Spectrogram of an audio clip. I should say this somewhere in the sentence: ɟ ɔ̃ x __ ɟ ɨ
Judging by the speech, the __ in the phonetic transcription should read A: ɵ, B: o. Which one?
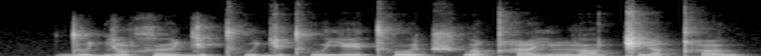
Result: A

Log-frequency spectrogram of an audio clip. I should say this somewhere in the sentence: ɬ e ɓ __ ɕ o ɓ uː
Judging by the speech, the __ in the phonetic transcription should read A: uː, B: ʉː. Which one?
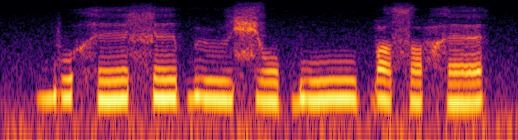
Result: B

